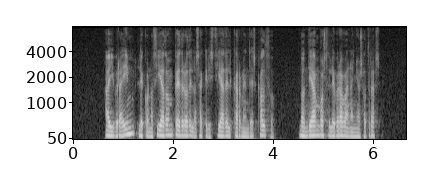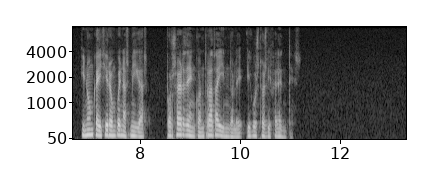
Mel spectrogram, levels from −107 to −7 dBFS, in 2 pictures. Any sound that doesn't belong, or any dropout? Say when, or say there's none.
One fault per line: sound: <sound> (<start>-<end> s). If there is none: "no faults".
no faults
